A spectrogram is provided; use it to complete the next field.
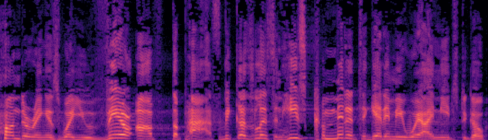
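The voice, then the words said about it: Noticeable accent. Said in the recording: “my accent can be confusing”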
